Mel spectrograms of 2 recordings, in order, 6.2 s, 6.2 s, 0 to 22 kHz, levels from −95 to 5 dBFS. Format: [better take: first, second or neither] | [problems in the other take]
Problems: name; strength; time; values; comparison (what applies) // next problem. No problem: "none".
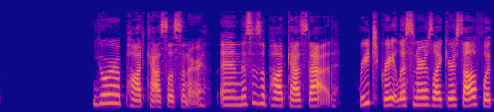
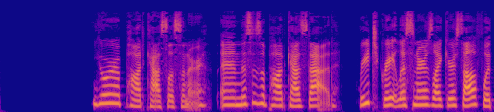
second | thin; very; fading below 400 Hz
